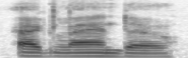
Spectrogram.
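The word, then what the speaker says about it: Aglandau: is called a glenn aglando spelled a little funny it's a g l a n d u a but it's pronounced aglando and if you can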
